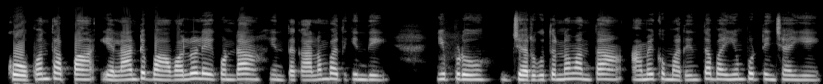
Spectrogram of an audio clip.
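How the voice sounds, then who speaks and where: A woman narrating a romance audio story as a steady, dramatic storyteller. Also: fairly high pitch, no room sound, studio quality. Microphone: close mic, dry sound.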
